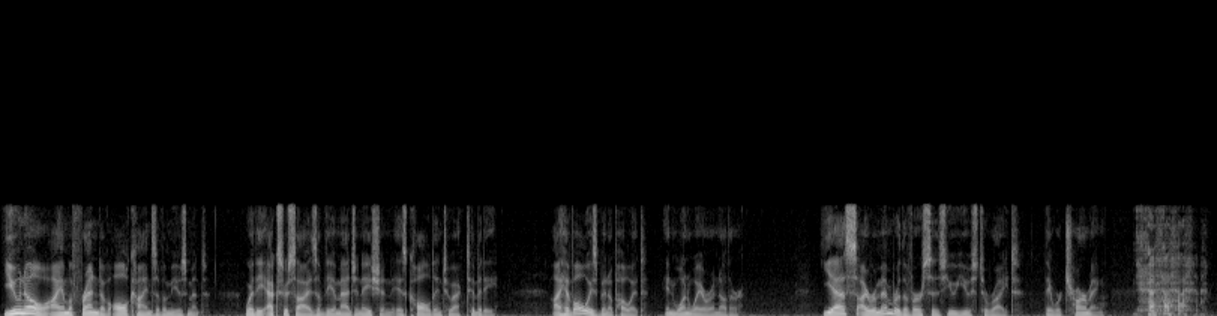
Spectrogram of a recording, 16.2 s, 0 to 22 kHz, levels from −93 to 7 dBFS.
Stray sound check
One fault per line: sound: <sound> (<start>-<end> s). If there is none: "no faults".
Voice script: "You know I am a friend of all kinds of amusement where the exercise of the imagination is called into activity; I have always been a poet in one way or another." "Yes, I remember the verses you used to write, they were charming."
sound: laugh (15.1-16.1 s)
